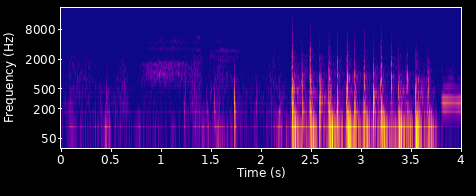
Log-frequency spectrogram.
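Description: Hands rubbing and rustling on a blanket, then a loud, rapid run of fast patting, about a dozen taps a second for about a second and a half.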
